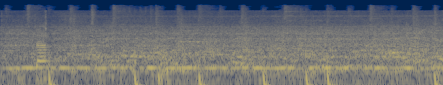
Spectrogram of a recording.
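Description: Steady rushing din of a busy indoor food court, with music and its bass beat running underneath.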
